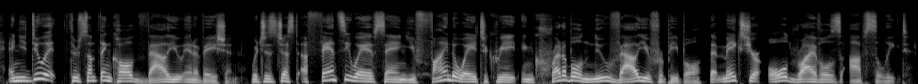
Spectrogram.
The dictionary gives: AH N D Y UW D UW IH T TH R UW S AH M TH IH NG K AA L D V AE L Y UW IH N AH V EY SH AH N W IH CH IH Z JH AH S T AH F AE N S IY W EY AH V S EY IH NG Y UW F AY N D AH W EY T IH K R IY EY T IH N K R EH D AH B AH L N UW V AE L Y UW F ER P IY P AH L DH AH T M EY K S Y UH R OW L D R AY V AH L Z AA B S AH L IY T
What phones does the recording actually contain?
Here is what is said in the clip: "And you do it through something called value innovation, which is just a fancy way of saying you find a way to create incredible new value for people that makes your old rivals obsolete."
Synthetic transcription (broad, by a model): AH N Y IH D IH IH T TH R UW S AH M TH IH NG K AA L D V AE L Y UW IH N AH V EY SH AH N W IH CH IH Z JH AH S T AH F AE N S IY W EY AH V S EY IH NG Y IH F AY N D AH W EY T IH K R IY EY T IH N K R EH D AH B L N UW V AE L Y UW F ER P IY P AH L DH AH T M EY K S Y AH R OW L D R AY V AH L Z AA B S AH L IY T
